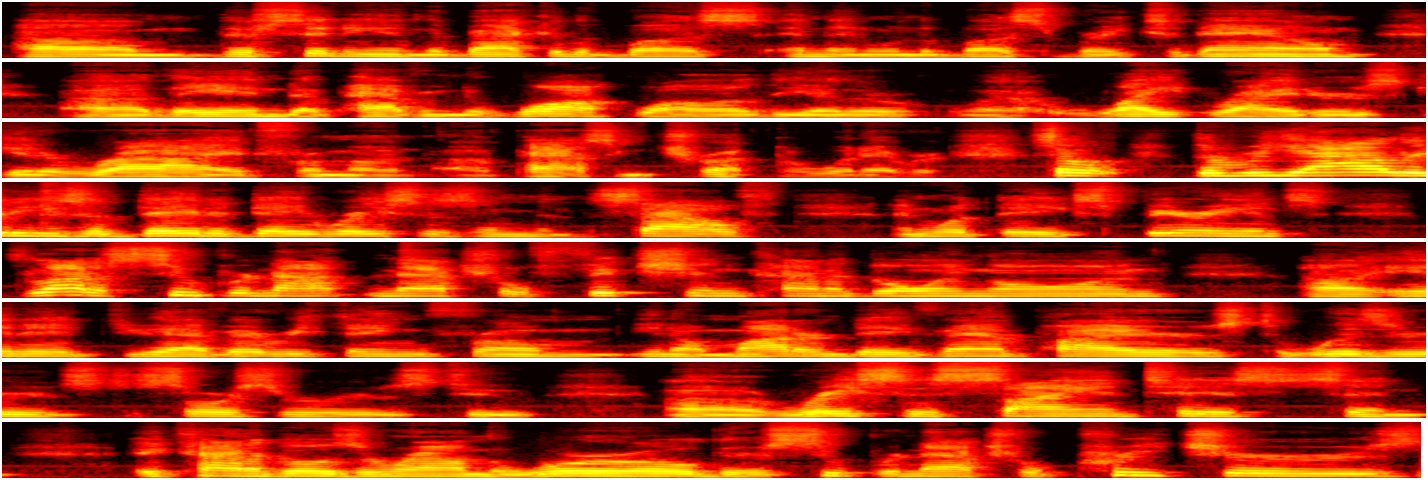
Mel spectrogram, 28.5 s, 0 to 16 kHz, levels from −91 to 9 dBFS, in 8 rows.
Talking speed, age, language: 195 wpm, 30-49, English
